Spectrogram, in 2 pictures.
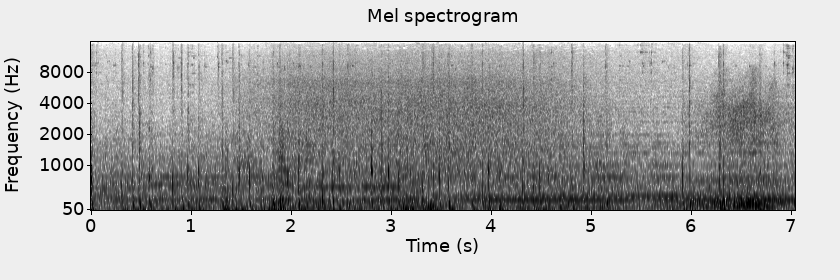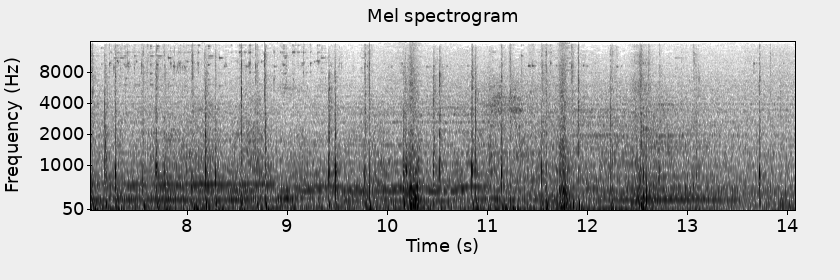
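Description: Hooves of the horse Roach clip-clop steadily at a gallop in The Witcher 3, a continuous rhythmic pounding with occasional snorts, holding close and moderately loud throughout.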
